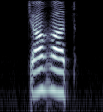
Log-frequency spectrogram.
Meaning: bald-headed, bald
- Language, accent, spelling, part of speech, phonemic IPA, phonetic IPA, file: Armenian, Eastern Armenian, ճաղատ, adjective, /t͡ʃɑˈʁɑt/, [t͡ʃɑʁɑ́t], Hy-ճաղատ.ogg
